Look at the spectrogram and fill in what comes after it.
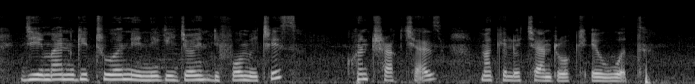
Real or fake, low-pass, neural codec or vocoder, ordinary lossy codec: fake; 9.9 kHz; vocoder, 22.05 kHz, 80 mel bands, Vocos; none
